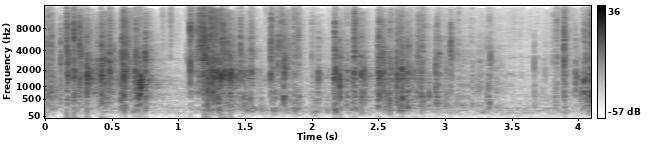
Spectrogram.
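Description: Foil blind bag being torn open and crinkled by hand, a dense run of quick crinkles that is loudest in the first half and dies down near the end.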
